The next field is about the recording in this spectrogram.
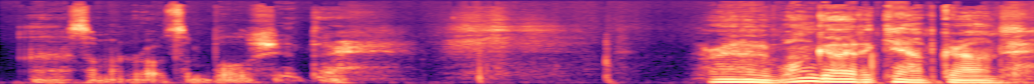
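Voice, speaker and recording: A man with an ordinary speaking voice talks at a medium pitch and moderate pace, with ordinary pitch variation and big swings in loudness. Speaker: off-road travel vlogger. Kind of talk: casual vlog narration. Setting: outdoors.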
